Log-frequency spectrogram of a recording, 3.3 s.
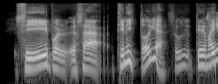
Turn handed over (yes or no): no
